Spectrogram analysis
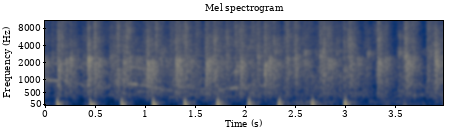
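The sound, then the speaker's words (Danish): Audience applause greeting a hairdresser guest: scattered clapping over a steady, evenly spaced low thumping beat that pulses about three times a second, moderately loud throughout. “Vi er her, giv kæmpe stort til en frisør. Giv ham en hånd.”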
